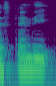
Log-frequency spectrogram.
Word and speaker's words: Spendee: se, pronuncia Spendy, se escribe Spendy con doble e y eh,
